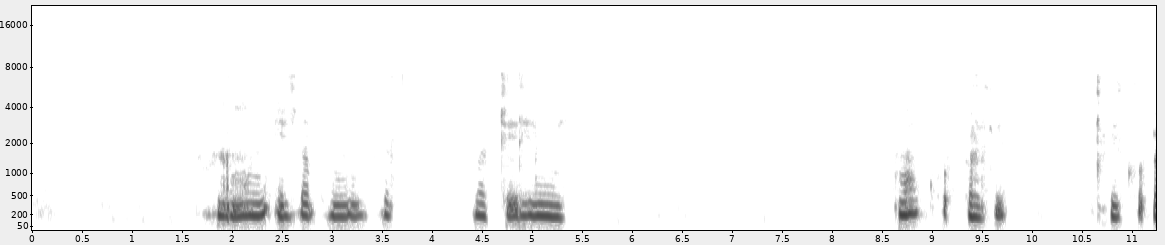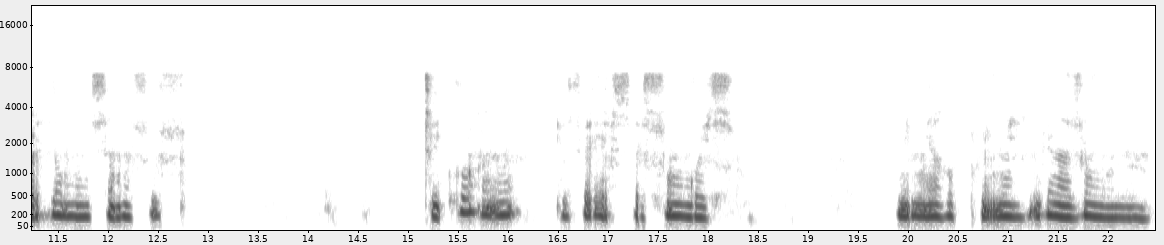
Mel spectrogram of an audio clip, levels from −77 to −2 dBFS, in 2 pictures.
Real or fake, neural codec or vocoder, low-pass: fake; vocoder, 22.05 kHz, 80 mel bands, Vocos; 7.2 kHz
